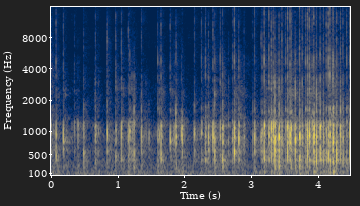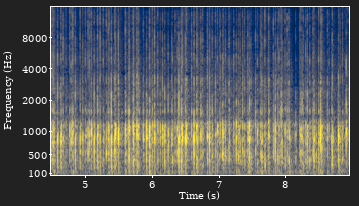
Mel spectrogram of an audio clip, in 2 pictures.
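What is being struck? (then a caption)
Plastic blister pack of toy erasers. A long plastic blister pack of dinosaur erasers is tapped fast with long nails and tilted. Soft, scattered clicks during the first three seconds give way to a louder, dense stream of rapid, dry plastic taps with a midrange clatter near 840 Hz and very short decay.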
